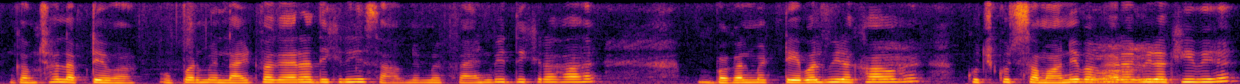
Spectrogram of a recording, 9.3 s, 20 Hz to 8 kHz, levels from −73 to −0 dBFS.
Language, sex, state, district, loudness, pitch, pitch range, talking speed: Hindi, female, Bihar, Araria, -16 LUFS, 235 Hz, 220-250 Hz, 180 wpm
